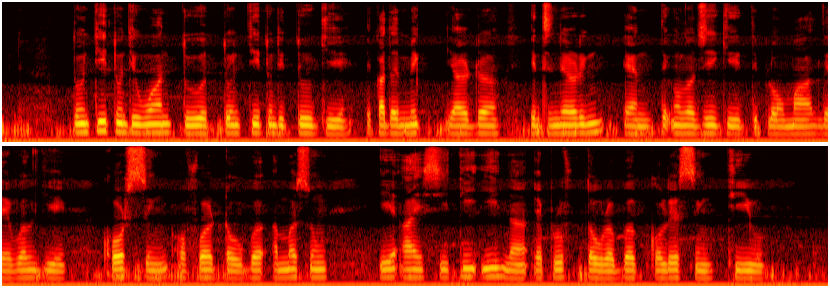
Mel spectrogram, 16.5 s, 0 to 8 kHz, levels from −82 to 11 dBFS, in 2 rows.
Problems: none marked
